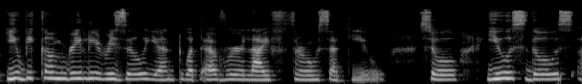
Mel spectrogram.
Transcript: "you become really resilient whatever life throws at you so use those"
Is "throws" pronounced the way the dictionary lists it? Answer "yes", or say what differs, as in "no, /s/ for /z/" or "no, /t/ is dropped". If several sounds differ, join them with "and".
no, /s/ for /z/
